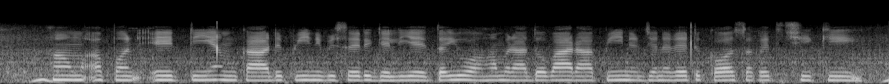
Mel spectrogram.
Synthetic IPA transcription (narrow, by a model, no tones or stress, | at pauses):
ɦəmə̰pəneʈiemkaɾɖpinbisəɾɡelijet̪əioɦəmɾad̪obaɾapind͡ʒeneɾeʈkɔsəkət̪t͡ʃʰiki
